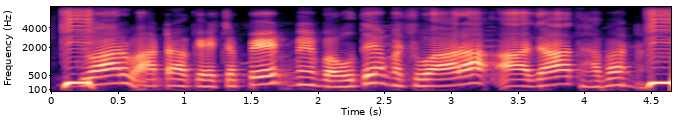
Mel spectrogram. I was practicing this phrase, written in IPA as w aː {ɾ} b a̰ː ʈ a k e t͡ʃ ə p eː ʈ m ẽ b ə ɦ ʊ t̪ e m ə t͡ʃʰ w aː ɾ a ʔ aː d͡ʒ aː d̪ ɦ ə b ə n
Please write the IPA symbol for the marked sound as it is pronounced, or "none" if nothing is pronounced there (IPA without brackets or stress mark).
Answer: ɾ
